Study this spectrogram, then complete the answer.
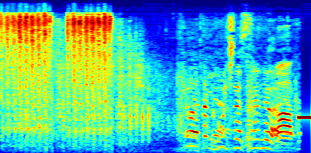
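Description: Loud bursts of automatic gunfire fill the first couple of seconds. Excited voices then shout over the fading noise.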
